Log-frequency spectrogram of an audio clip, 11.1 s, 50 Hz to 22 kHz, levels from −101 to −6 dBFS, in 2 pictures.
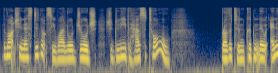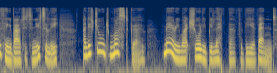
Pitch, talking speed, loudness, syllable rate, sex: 185 Hz, 195 wpm, -20 LUFS, 6.1 syllables/s, female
